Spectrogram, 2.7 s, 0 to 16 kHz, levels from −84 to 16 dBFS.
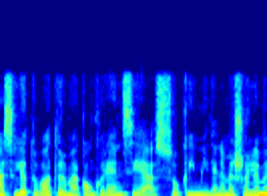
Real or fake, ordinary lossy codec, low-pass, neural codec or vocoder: fake; AAC, 64 kbps; 9.9 kHz; vocoder, 22.05 kHz, 80 mel bands, WaveNeXt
